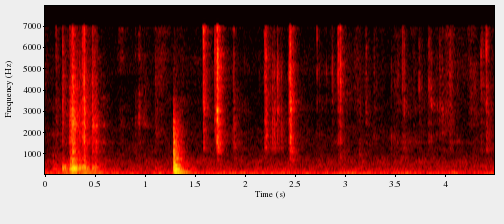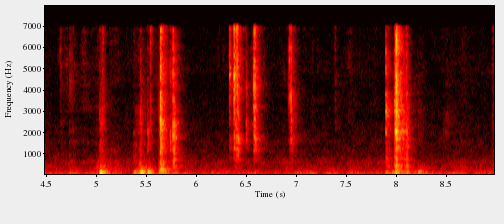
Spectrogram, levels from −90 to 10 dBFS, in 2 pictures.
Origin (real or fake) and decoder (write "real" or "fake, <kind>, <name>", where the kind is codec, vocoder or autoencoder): real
